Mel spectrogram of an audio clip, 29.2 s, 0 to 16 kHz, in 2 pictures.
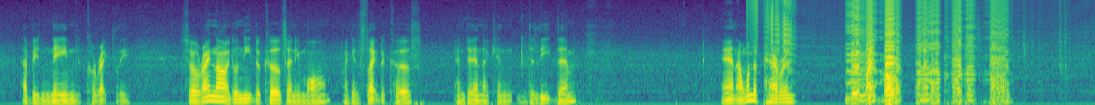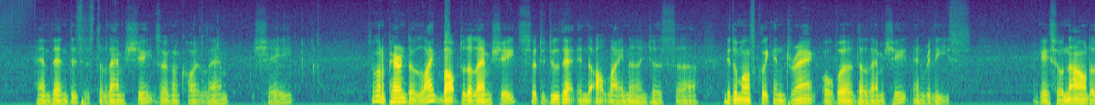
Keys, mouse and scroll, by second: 0.2-2.0 scroll down 1, 2.4 click, 3.1 ctrl+click, 3.9 ctrl+click, 7.2 Delete, 9.2 click, 13.3-14.4 typing, 15.4 click, 17.2-19.3 typing, 20.3 click, 24.9-27.3 middle drag, 28.0 click.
